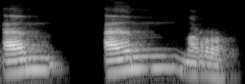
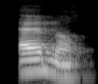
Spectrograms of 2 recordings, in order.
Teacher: Pakai a, jangan pakai o. Pakai ain.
